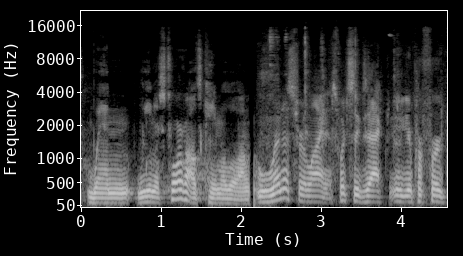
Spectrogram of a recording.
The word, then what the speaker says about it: Linus: Linus or Linus? What's your preferred pronunciation?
